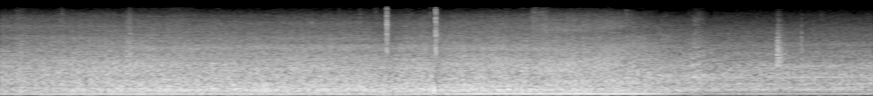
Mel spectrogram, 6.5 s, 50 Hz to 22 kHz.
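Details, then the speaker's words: Whirlpool-made Coolerator 7,000 BTU window air conditioner with an Emerson fan motor, cleaned, fan only on high drawing 1.02 amps. Steady low hum and even airflow with a couple of faint ticks; normal fan operation. "that's what we draw on high fan speed with just a fan running 1.02 yeah so it runs great especially now that it's all cleaned out"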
